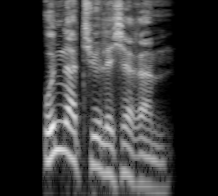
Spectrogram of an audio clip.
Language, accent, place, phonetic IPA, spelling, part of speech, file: German, Germany, Berlin, [ˈʊnnaˌtyːɐ̯lɪçəʁəm], unnatürlicherem, adjective, De-unnatürlicherem.ogg
- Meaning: strong dative masculine/neuter singular comparative degree of unnatürlich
